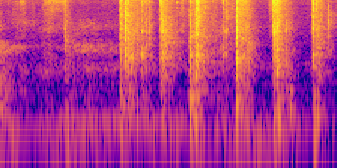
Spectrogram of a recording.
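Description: Tarot cards being drawn from a deck, faint crisp snaps and shuffling clicks in an irregular sequence, soft and close, with quiet background murmur.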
